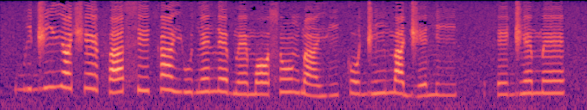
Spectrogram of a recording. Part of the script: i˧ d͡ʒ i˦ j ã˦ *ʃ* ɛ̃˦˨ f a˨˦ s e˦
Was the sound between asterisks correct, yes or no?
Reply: yes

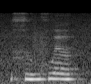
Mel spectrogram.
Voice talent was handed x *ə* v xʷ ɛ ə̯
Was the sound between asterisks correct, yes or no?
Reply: no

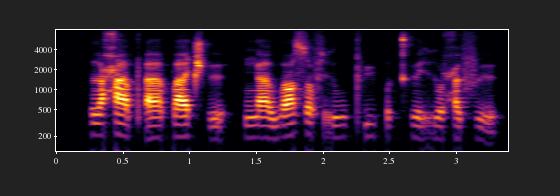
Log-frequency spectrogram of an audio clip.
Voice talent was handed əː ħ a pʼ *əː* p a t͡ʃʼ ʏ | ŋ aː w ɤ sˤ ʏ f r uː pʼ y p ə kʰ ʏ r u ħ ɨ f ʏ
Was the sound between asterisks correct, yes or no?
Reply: no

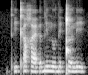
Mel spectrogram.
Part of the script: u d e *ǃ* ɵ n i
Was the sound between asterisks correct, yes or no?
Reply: yes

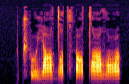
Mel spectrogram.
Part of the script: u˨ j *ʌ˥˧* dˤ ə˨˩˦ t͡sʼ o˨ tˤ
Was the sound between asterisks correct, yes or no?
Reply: no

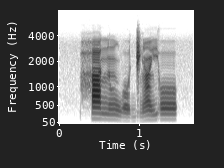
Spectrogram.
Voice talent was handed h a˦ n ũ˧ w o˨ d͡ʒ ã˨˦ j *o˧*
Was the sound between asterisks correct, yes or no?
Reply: no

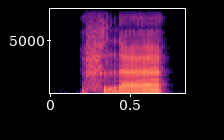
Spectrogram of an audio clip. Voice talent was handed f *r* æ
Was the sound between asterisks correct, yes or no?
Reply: yes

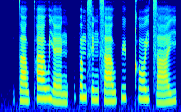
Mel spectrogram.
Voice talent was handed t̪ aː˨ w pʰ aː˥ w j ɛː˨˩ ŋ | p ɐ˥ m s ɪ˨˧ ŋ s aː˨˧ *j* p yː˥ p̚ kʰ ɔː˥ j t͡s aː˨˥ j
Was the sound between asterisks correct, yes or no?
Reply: no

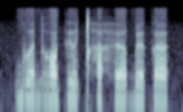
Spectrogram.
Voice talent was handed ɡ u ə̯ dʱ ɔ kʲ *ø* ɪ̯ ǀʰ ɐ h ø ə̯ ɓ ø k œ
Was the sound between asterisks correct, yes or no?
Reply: no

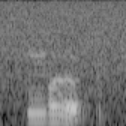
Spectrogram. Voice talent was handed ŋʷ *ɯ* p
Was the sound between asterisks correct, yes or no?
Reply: yes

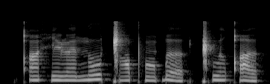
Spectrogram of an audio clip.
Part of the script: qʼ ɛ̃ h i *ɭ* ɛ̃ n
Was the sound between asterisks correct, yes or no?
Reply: yes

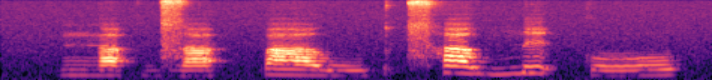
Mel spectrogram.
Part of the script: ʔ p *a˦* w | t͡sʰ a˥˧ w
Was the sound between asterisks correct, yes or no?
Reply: no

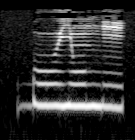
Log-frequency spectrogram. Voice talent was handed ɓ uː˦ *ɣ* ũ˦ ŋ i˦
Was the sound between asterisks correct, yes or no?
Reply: no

